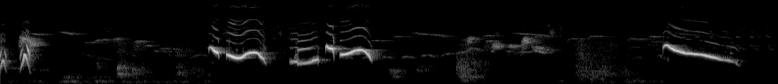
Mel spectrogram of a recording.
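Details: Laughingthrush singing in the morning to train its voice: wavering, looping whistles, a few soft murmured notes, then one long clear whistle gliding downward.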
